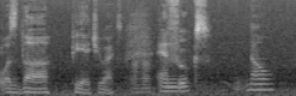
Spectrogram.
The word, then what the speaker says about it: PHUX: And Fuchs. no. No, PH sounds like F.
